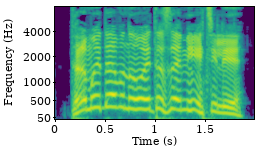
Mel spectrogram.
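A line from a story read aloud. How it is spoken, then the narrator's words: Laughing. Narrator (Russian): рассмеялся Виктор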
